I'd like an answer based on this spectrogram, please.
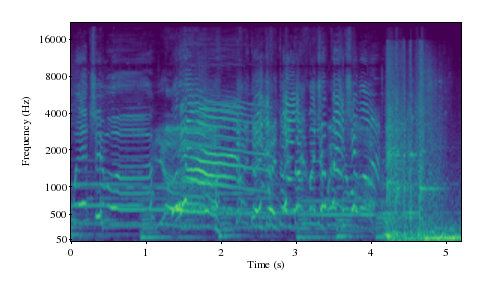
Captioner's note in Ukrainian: Дитячі крики про печиво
